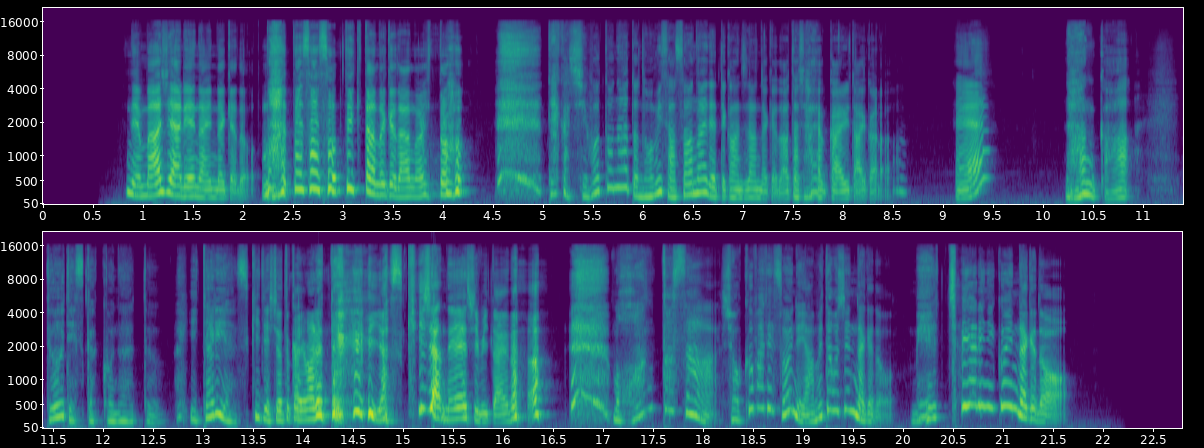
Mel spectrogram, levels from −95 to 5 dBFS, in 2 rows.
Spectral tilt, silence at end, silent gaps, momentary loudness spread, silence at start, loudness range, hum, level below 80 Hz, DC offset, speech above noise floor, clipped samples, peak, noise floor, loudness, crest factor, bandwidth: -4 dB/octave; 1.2 s; none; 16 LU; 0.85 s; 11 LU; none; -64 dBFS; under 0.1%; 49 dB; under 0.1%; 0 dBFS; -69 dBFS; -20 LUFS; 20 dB; 16 kHz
